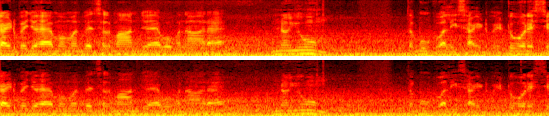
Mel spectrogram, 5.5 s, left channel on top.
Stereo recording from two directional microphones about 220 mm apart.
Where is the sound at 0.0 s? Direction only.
30° left (ahead or behind).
